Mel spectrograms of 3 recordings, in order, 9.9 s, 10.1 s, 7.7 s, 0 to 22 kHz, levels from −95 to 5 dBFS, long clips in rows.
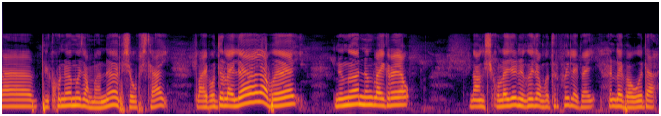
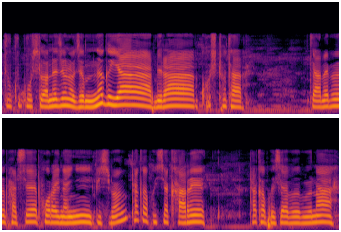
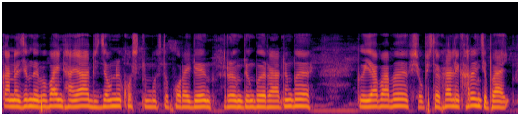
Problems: constant background noise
